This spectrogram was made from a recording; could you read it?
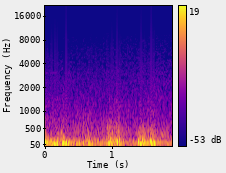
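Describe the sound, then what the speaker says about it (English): Low thunder rolls in during an approaching storm in Alan Wake Remastered, three deep rumbling swells that rise and fade, muffled and moderately loud with no voices. "It seems there's a storm coming."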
